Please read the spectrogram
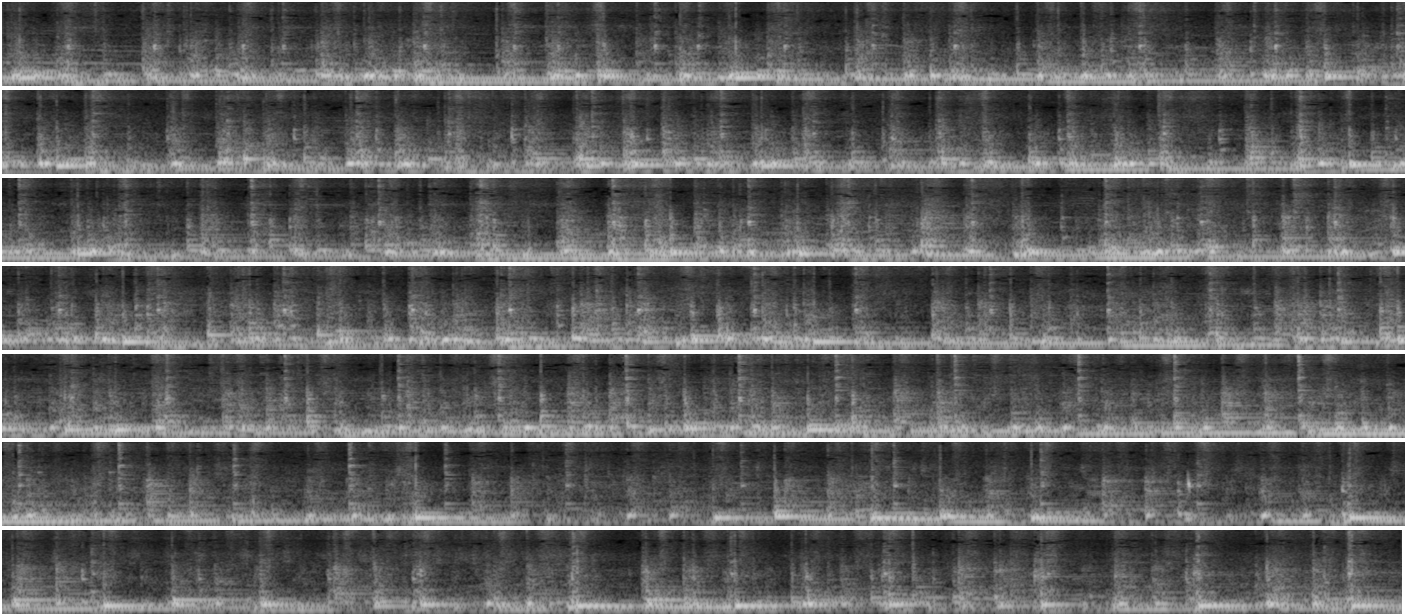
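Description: Drum circle of many hand drums, including congas and djembes, plus timbales, playing a dense, driving rhythm together with sharp, wood-block-like hits on top. An electric bass plays a moving line of low notes underneath.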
